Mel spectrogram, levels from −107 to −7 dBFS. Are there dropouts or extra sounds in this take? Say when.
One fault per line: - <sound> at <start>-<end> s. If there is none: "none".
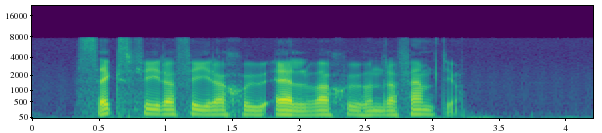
none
